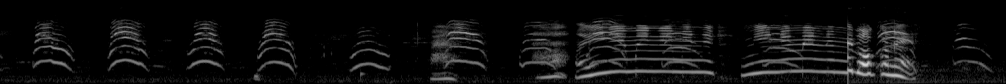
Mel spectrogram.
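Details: A tiny kitten taken in from a nearby jungle and bottle-fed milk because it cannot yet eat; a run of rapid, high, arched meows, followed by longer, drawn-out calls mixed with people talking indoors.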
